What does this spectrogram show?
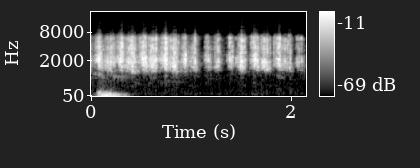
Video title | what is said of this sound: SAVING OKRA SEEDS LIVE | it is dried and if you shake it you'll hear the seeds inside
